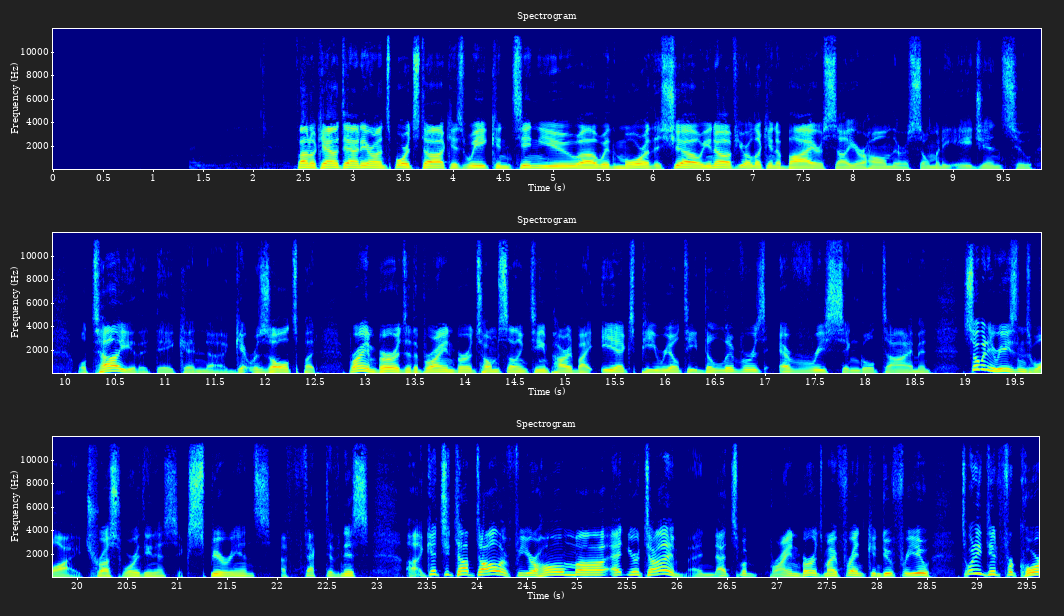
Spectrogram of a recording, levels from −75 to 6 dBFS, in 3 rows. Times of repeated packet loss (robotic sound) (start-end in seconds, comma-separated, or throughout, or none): none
